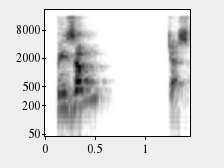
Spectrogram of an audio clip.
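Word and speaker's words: presumptuous: प्रिजम्पचस, प्रिजम, देखिए प्रिजम, प्रिजम चेस, प्रिजम चेस, प्रिजम चेस, प्रिजम चेस, ये होता है इसका प्रोनाउंसिएशन ब्रिटिश।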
